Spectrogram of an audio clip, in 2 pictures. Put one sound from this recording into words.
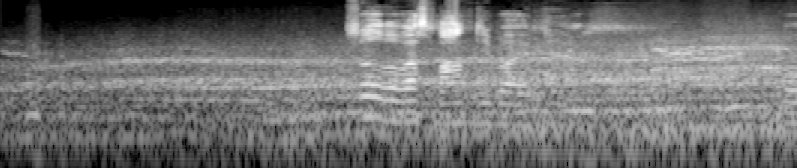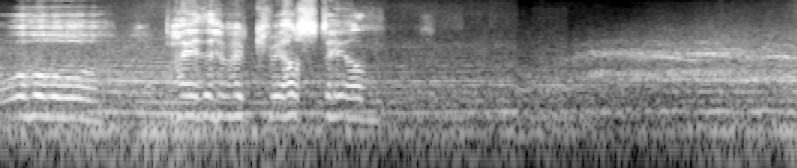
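Racing car engines roar and whine as they speed along.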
